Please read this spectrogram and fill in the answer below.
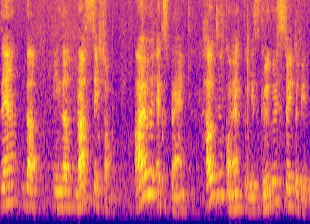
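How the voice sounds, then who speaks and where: With a Japanese accent, a man speaks at a fairly slow pace with fairly high pitch, very wide pitch swings and long, frequent pauses. Audible room echo and noticeable background noise come through. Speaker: tech speaker. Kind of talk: lecture. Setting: stage with audience. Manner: halting.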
